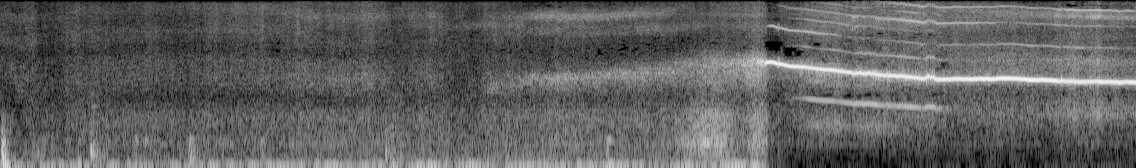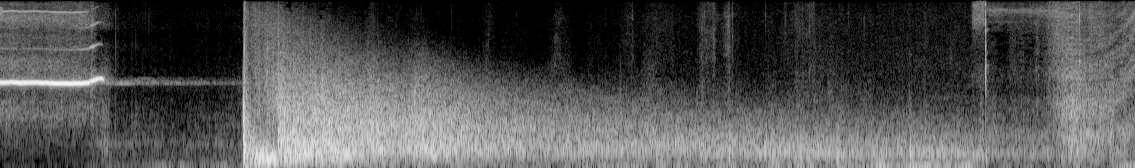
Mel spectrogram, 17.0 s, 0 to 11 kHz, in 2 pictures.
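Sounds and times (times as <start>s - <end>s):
firework whistling: 0.0s - 10.9s, 13.2s - 17.0s
firecracker bang: 3.6s - 17.0s.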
